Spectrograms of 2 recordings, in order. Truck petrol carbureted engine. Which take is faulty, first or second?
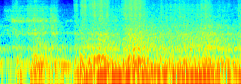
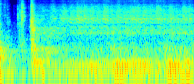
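second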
